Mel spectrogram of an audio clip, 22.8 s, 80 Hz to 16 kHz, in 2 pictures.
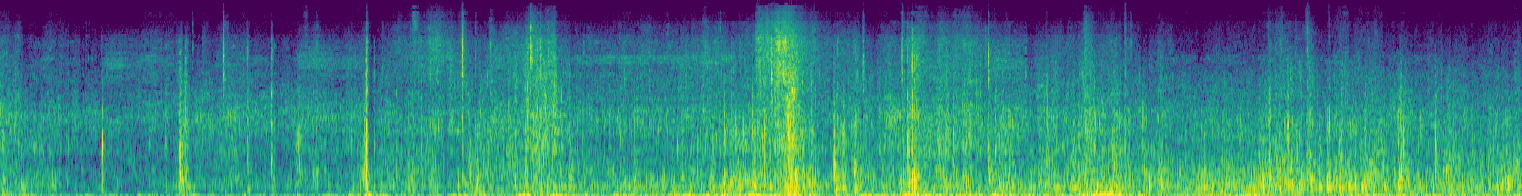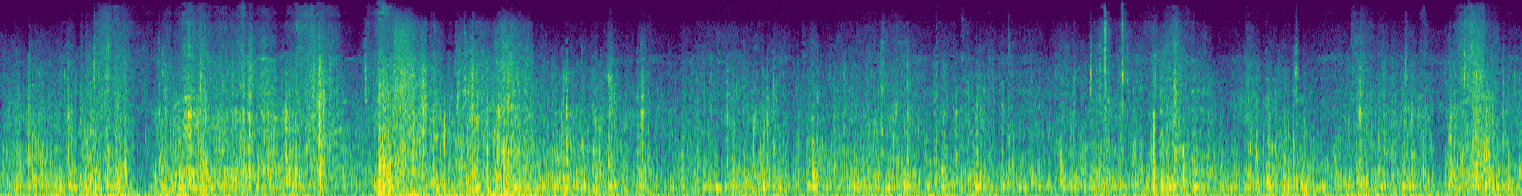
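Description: Mountain bike descending a rocky trail: tyres rolling over loose stones, with frequent knocks and rattles from the bike over bumps and wind noise on the microphone. The sharpest knocks come about 6, 12 and 14 seconds in.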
